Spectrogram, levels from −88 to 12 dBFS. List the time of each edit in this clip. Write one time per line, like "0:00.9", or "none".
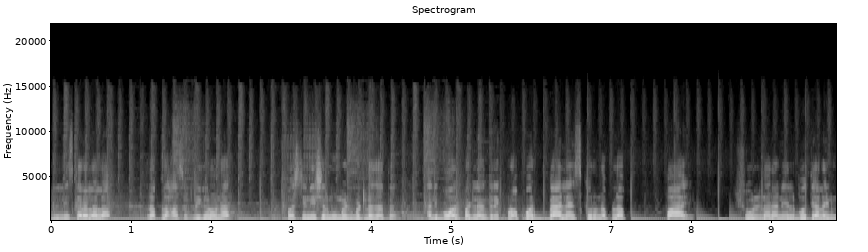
none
